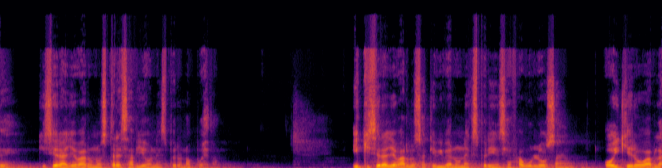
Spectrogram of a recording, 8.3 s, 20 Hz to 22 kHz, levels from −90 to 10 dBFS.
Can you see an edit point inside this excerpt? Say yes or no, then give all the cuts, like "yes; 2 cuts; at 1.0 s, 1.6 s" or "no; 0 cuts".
no; 0 cuts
